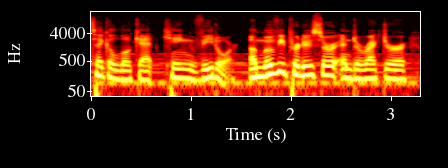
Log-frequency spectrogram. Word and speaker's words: Vidor: the pronunciation gets a little confusing but King VOR always pronounced his last name VOR not vider but either way that lumbering Community was named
